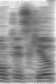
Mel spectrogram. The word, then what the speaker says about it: Montesquieu: Se escreve Montesquieu, mas se pronuncia Montesquieu, é francês.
